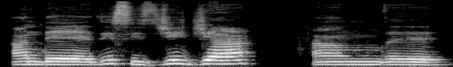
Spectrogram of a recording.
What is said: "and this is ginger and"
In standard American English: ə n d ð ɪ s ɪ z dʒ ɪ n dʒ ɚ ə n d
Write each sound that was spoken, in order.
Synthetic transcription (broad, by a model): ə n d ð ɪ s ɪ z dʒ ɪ dʒ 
